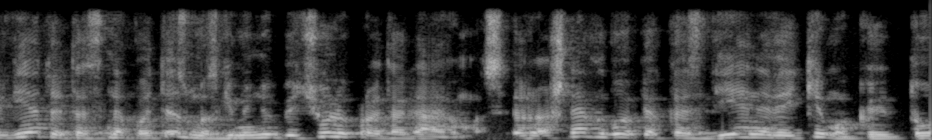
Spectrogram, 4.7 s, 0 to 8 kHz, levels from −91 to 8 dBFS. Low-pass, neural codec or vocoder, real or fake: 7.2 kHz; none; real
